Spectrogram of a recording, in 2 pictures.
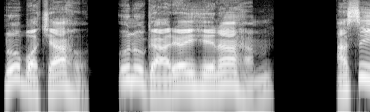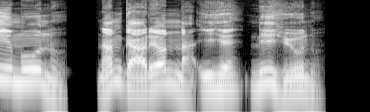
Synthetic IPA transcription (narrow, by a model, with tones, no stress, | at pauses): nʊ˦bɔ˨t͡ʃɪ˨a˦ɦʊ̰˨ | u˦nu˨ɡa˨a˨ɾjɔ˦i˦ɦe˦na˦ɦa̰˨m̩˦ | a˨sɪ˦i˦m˦u˦nṵ˨ | na˨m̩˦ɡa˨a˨ɾjɔ˦n̩˦na̰˨ʔi˦ɦe˦ni˦ɦi˨u˦nṵ˨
